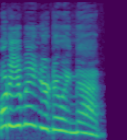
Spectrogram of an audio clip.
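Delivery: very high-pitched, squeaky cartoon voice. Asked what Brunzi sounded like, demonstrating Brunzi's high-pitched voice. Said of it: "It was sort of a high pitched kind of".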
